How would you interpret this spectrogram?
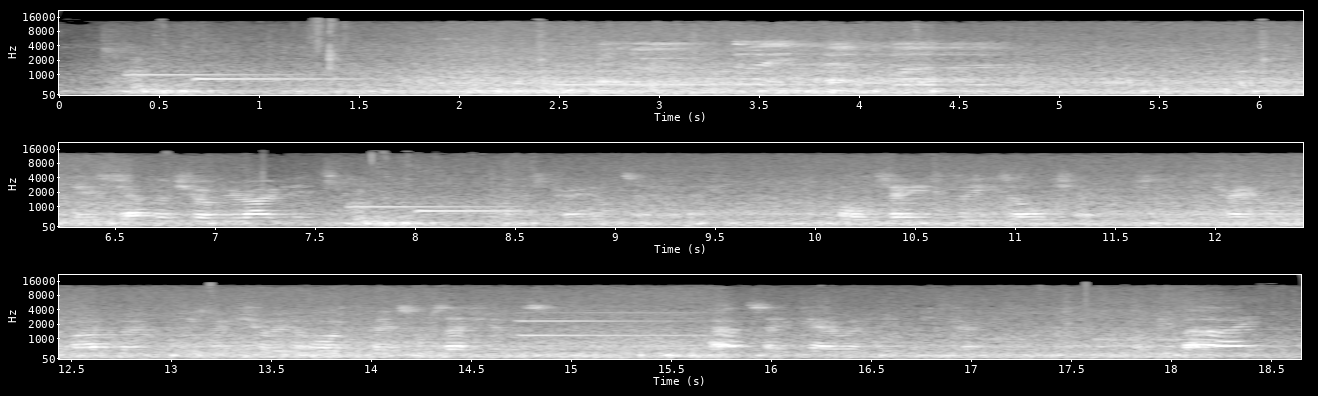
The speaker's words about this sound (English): There were a few bing bongs to disguise the actual destination of the train so as not to make it too clear who the fellow is and get him fired or anything.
